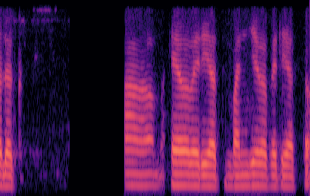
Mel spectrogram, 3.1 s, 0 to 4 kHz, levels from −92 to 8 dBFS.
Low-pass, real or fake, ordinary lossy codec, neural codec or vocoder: 3.6 kHz; real; none; none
